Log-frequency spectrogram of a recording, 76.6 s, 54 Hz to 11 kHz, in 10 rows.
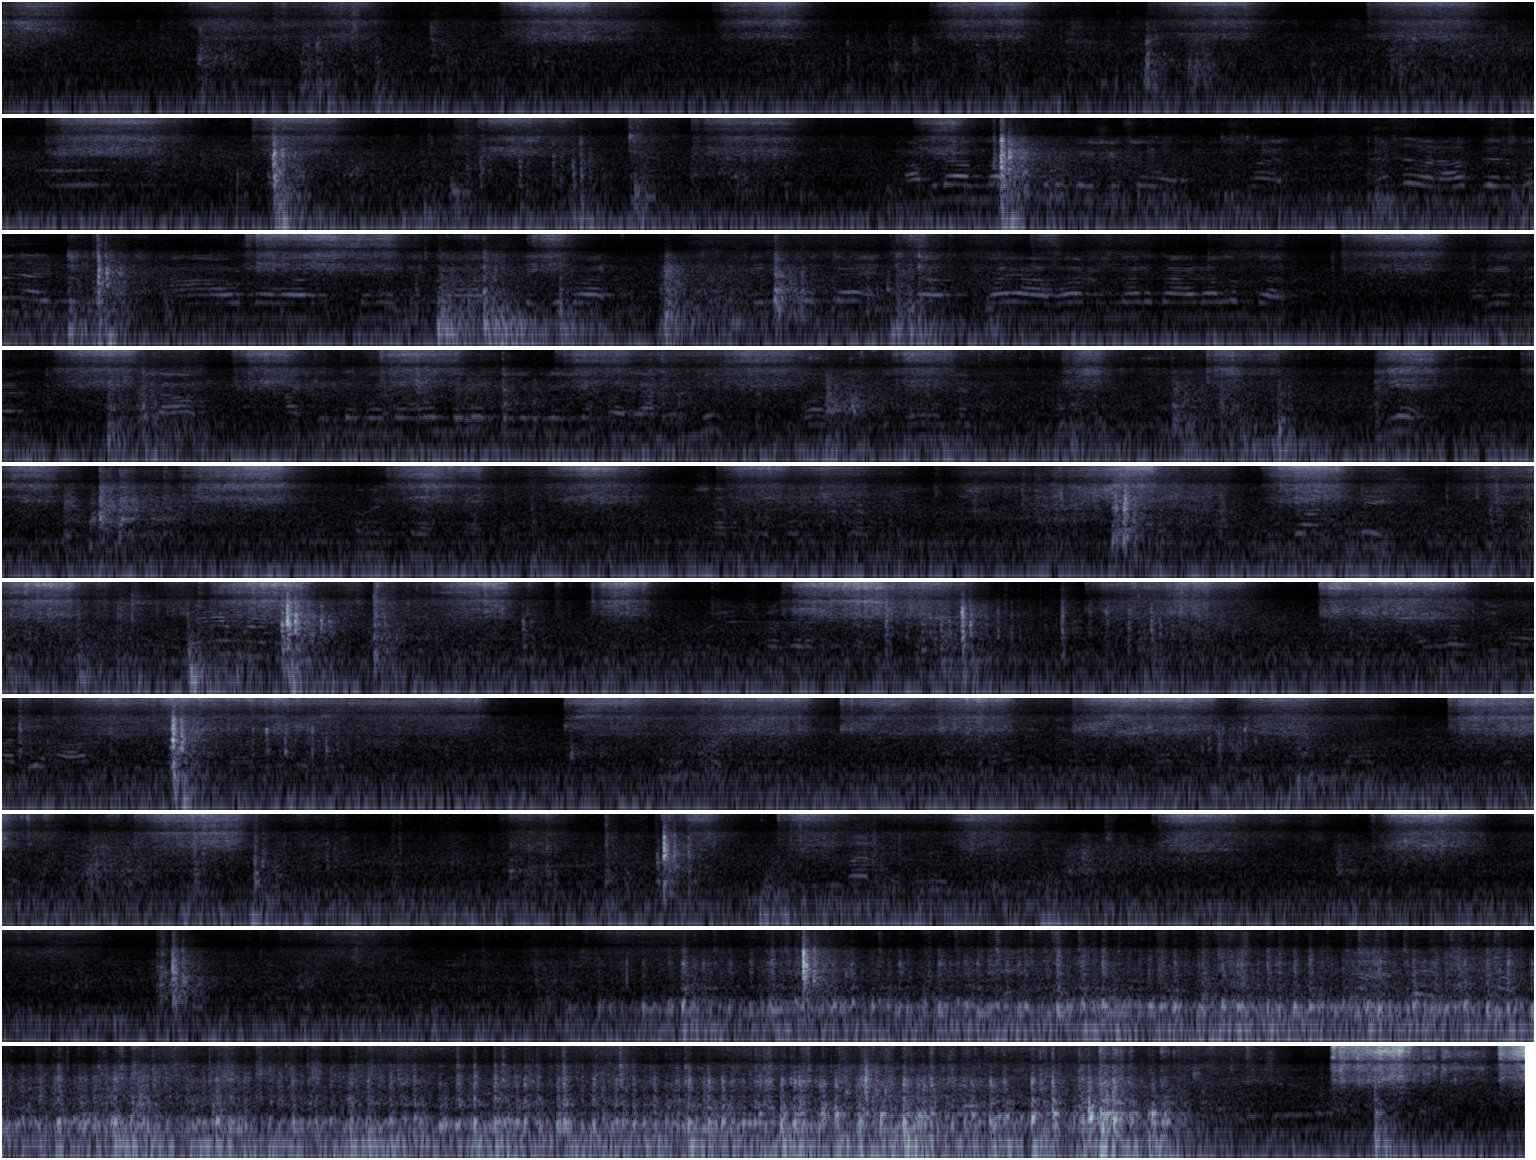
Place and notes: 09.09.2008 20:15
fischstand weg, arbeiter kehren die strasse
fish stand gone, workers cleaning the street
berlin, 9 September 2008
